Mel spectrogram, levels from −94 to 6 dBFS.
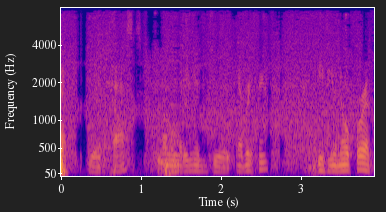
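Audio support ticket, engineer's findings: Rough, grainy sound across the whole clip, with noise filling the gaps between harmonics. Likely low-delay AAC compression, AAC-ELD at 32 kbps. Short frames resolve pitch poorly and the low bitrate starves the bits, so the damage is plainly audible. Band stops at 8 kHz.

Level dips at 0.20–0.34 s, 0.89–1.24 s, 1.69–1.85 s, 2.50–2.80 s and 3.63 s to end. The deepest are near 20 dB early on and only a few dB at 1.7 s. Likely speech suppressed in double talk: the echo canceller could not split the talker from the far-end echo, so it turned both down.

Smeared, noisy patch at 1.43–1.52 s, with 60 ms lost, which fits two lost frames. This is AAC frame loss with concealment. The decoder rebuilt the gap from the last good spectrum, so the content blurs instead of dropping out.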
